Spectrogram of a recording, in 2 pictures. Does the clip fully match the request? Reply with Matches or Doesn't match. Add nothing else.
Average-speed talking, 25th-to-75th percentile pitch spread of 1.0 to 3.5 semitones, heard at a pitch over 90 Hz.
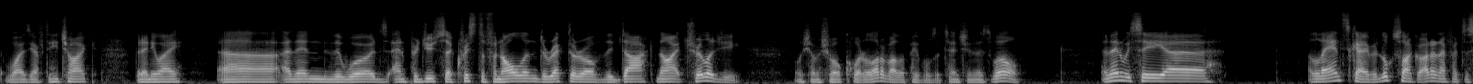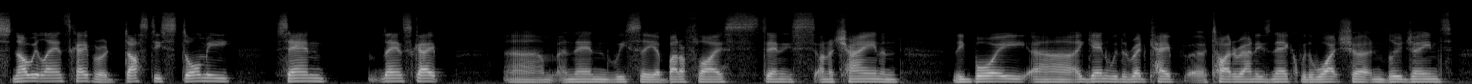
Matches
